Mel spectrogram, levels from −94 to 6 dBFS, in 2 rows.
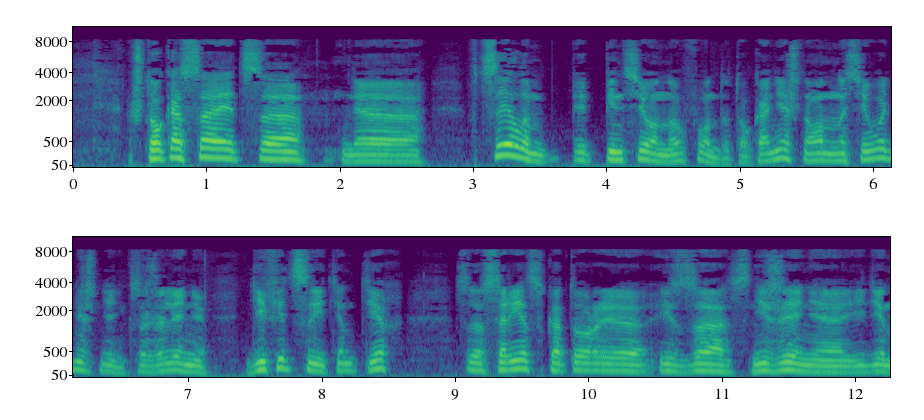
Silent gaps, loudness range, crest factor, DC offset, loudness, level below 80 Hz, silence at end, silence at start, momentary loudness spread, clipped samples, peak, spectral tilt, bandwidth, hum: none; 5 LU; 20 dB; under 0.1%; -23 LUFS; -54 dBFS; 0 s; 0.15 s; 11 LU; under 0.1%; -4 dBFS; -5.5 dB/octave; 8.8 kHz; none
